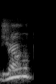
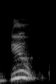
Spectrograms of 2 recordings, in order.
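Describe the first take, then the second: First: జ్యు starting with a j sound; wrong j in జ్యు. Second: ద్యు as d joined to y, then u; dental d in ద్యు. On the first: Teacher echoes pupil's mistake, జ్యు said with j. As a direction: say జ్యు with j in place of dental d. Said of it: "జ్యు కాదండి". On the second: Teacher corrects the pupil, ద్యు with clear d plus y. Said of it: "జ్యు కాదండి, ద్యు". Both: Shown as a demonstration.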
